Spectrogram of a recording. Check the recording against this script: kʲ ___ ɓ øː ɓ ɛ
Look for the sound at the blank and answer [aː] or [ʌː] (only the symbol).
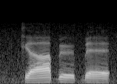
aː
